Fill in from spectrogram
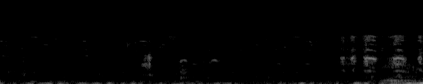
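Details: Captive zebra finch baby at 25 days old, from a first clutch. Faint scattered nasal calls give way to a loud burst of stacked, honking begging notes over the last second, with low background rumble.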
